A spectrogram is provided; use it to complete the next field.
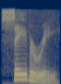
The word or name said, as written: savory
